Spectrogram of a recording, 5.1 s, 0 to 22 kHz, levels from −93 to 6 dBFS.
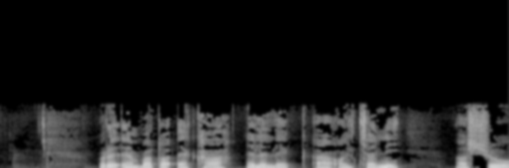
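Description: From start to finish the speech sounds watery and swirly, with nothing above about 8.4 kHz, so s sounds lose their sharpness and take on a metallic, chirpy edge while consonant attacks smear. The likely cause is MP3 compression at a bitrate low enough to fit roughly 34 kbps. Starved of bits, the encoder cuts the treble at a fixed point and drops weak frequency lines that flicker on and off from frame to frame, producing that swirling texture.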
